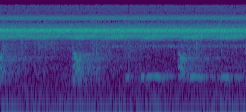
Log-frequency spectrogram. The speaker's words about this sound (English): That was a great horned owl hooting in the distance.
